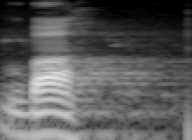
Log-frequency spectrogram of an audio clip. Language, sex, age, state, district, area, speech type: Hindi, male, 18-30, Bihar, Begusarai, rural, read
